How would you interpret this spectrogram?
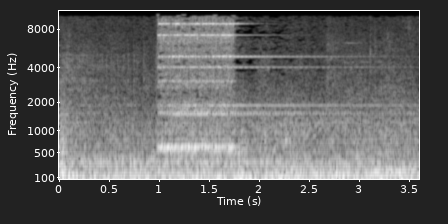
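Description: A telephone rings once in a short, bright electronic burst over a steady low rumble of background noise, with no one speaking.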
